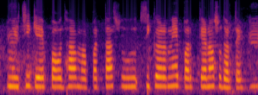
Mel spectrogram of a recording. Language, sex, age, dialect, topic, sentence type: Maithili, female, 18-24, Angika, agriculture, question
